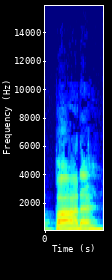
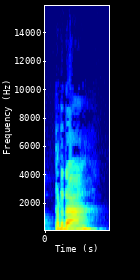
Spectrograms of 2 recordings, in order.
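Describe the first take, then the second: First: The word is said in full with two syllables. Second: The word is shortened to one syllable. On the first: This is the full written form. "a palavra para" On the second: This is how people usually say it. "geralmente o pessoal fala pra"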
